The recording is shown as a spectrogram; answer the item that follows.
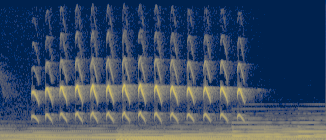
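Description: Sharp-shinned hawk calling: a rapid series of about sixteen short, high, sharp notes, about six a second, each falling slightly in pitch. Steady background music plays underneath.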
